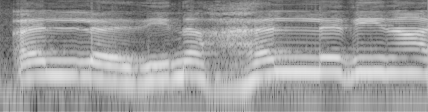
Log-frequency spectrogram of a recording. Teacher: الذین، الذین، لام کو لمبا نہیں کرنا۔ بعض لوگ پڑھتے ہیں زینا، نہیں، یہ غلط ہے۔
